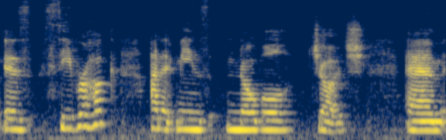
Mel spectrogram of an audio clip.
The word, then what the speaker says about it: Saebhreathach: The next name is Saebhreathach, and it means noble judge. Saer means noble, and Breathach means judge, so noble judge, Saebhreathach. And is pronounced Saebhreathach.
